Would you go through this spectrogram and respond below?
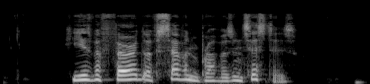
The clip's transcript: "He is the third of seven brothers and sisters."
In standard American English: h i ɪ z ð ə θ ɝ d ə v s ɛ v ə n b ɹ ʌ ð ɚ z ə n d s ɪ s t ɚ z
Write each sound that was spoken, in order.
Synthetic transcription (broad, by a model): h i ɪ z ð ə θ ɝ d ə v s ɛ v ə n b ɹ ʌ ð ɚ z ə n s ɪ s t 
